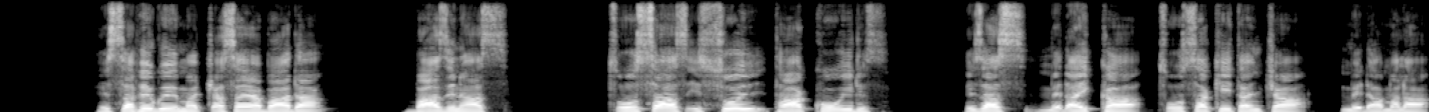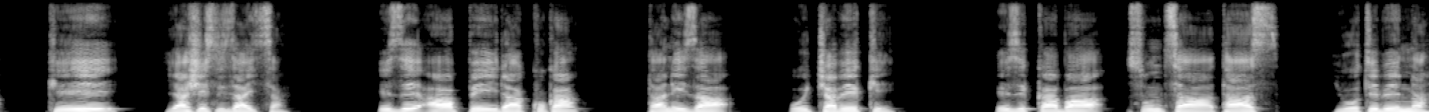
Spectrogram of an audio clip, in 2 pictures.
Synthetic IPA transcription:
hɛsːɐfɛɡʊjɛmɐt͡ʃʼːɐsɐjɐbaːd̪ɐ | baːzɪnaːs | t͡sʼo̞ːsːaːsɪsːɔjt̪aːkːɔjɪd̪ɛs | ʔɪzɐsmɛɗɐjkːɐt͡sʼo̞ːsːɐkiːt̪ɐnt͡ʃːɐ | mɛɗɐmɐlɐ | ke̞ːhɪ | jɐʃ̬ɪsɪzɐjsːɐ̰ | ʔɪzɪɐwɐpːɛjɪd̪aːkːɔkɐ | t̪ɐnɪɪzɐ | ɔjt͡ʃːɐbe̞ːkːḛː | ʔɪzɪkːɐbɐ | sʊnt͡sːaːt̪aːs | jo̞ːt̪ɪbe̞ːnːɐ

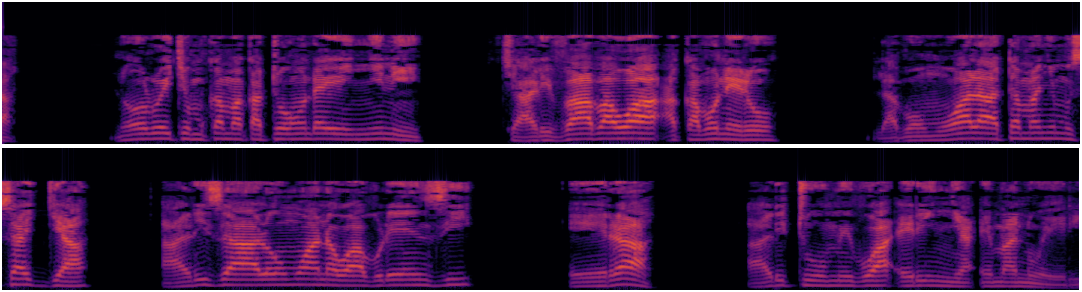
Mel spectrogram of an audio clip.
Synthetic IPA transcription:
no̞ːlwe̞ːco̞mukamakato̞ːndaje̞ɲːini | caːlivaːβawa̰ːkaβo̞ne̞ɾo̞ | la̰βo̞ːmuwalaːtamaɲimusaɟːaː | lizaːlo̞ːmwaːnawaβule̞ːnzi | e̞ɾaː | lituːmiβwaʔe̞ɾiɲːaʔe̞manuwe̞̰ːɾḭ

